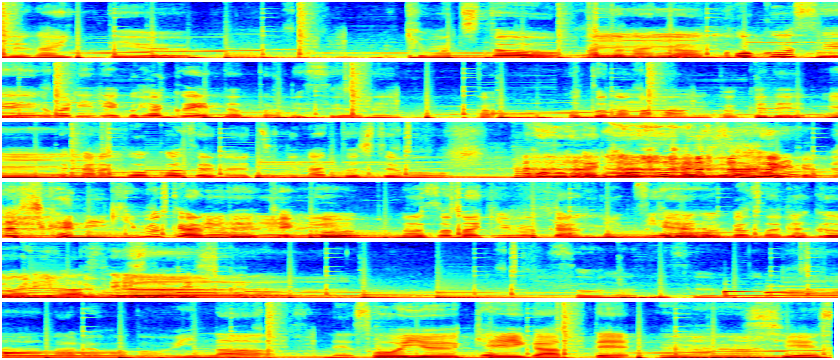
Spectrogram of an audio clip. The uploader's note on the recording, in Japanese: 富山まちなか学生EXPO 2023・公開収録。11月26日にグランドプラザで開催された『富山まちなか学生EXPO 2023』にて、ラジオの公開収録をさせていただきました。寒空の下、大勢の方々の前で収録するのは初めてだったのでドキドキしっぱなしでしたが、いつも通りの雰囲気で楽しく話せました！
